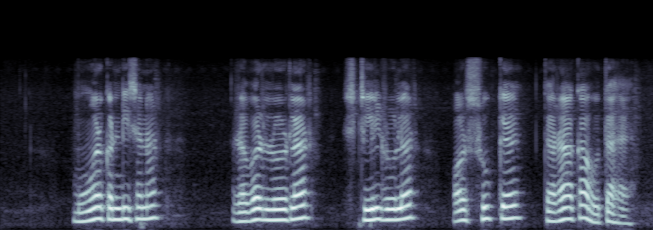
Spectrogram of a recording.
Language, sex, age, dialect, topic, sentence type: Hindi, male, 31-35, Awadhi Bundeli, agriculture, statement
